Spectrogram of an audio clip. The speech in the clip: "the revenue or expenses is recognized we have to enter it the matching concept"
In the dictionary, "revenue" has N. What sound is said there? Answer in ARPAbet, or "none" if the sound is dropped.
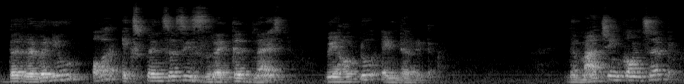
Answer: N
